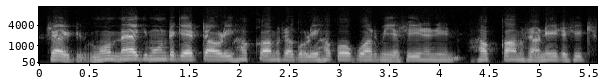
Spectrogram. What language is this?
Finnish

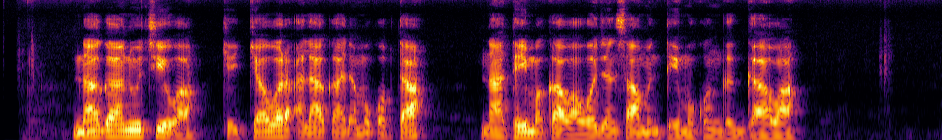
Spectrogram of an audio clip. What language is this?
Hausa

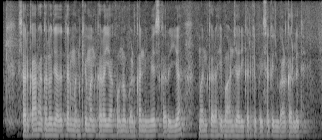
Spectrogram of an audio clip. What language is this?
Chhattisgarhi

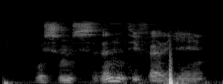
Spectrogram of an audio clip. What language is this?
Kabyle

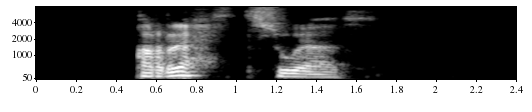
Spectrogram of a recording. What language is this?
Kabyle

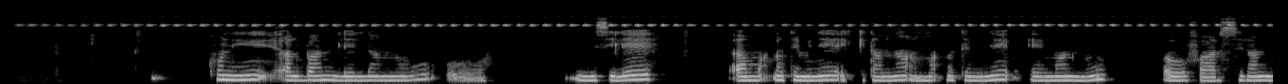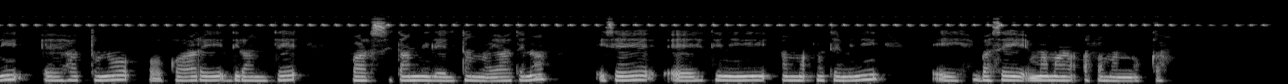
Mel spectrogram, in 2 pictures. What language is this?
Sidamo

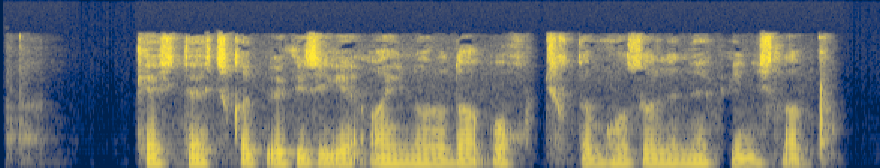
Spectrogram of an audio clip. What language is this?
Uyghur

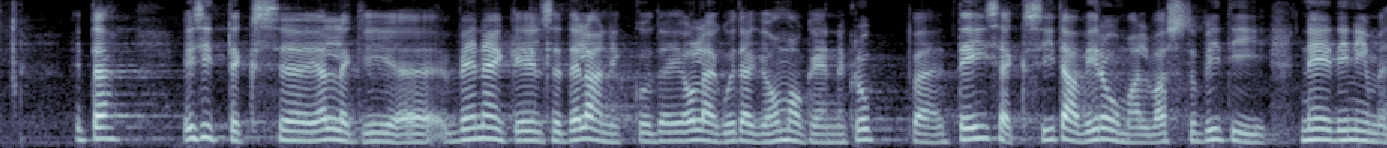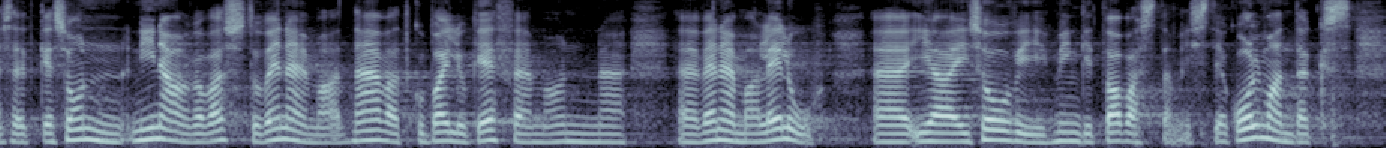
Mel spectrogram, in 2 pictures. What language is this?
Estonian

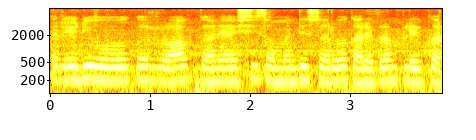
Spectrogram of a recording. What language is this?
Marathi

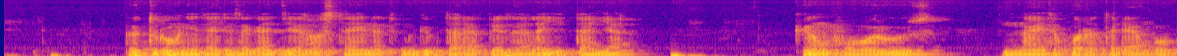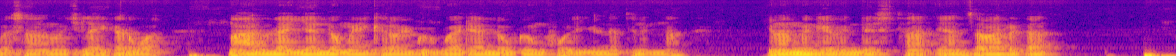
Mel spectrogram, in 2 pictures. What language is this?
Amharic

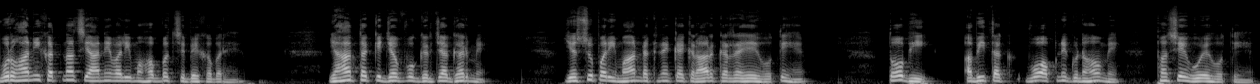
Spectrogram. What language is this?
Urdu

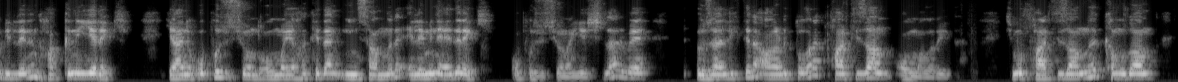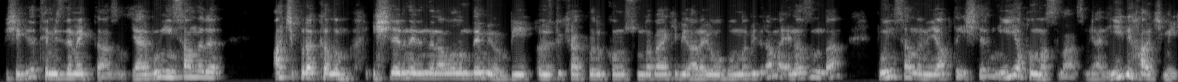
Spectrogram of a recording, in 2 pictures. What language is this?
Turkish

